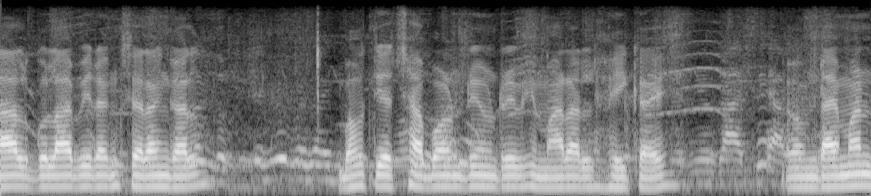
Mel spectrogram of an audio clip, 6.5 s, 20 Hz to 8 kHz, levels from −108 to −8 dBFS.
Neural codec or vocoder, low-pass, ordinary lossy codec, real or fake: none; 7.2 kHz; none; real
